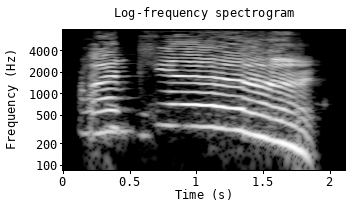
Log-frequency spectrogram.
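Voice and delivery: very high, cute, drawn-out reindeer voice. Imitating how the reindeer in the movie talked: imitating the reindeer from the movie. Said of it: "And then he talked like this".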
